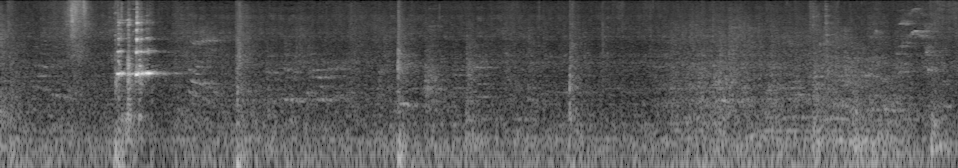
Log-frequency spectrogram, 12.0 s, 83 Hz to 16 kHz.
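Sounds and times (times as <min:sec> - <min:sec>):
workshop background rumble: 0:00.0 - 0:11.9.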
